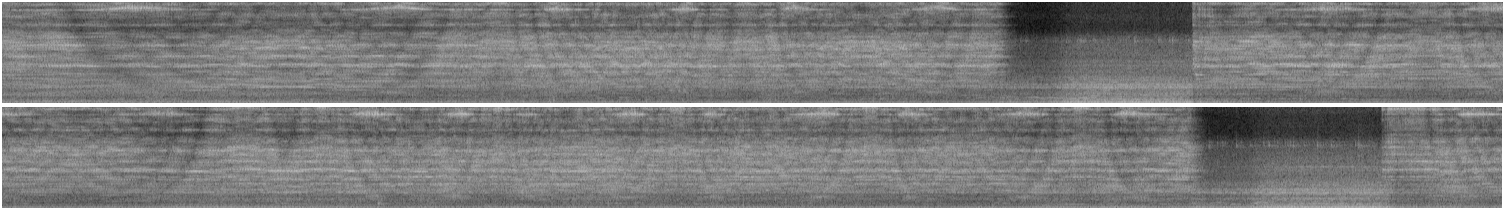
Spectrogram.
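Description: A curved steel knife blade being sharpened on a spinning abrasive grinding wheel: a steady, harsh grinding hiss of steel on stone over the hum of the machine. The grinding stops twice for a second or two, about ten seconds in and near the end, as the blade comes off the wheel, leaving only the hum.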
